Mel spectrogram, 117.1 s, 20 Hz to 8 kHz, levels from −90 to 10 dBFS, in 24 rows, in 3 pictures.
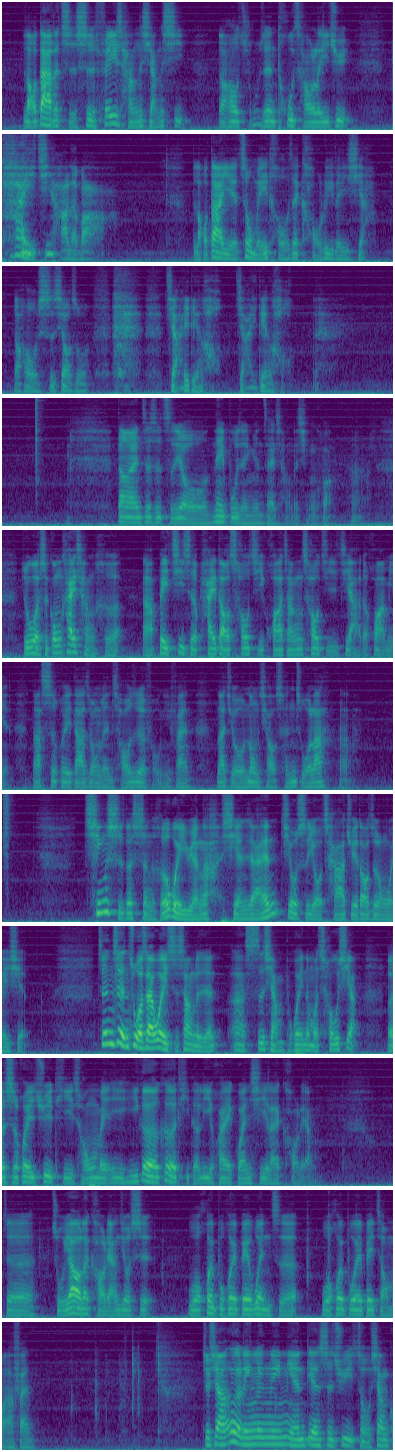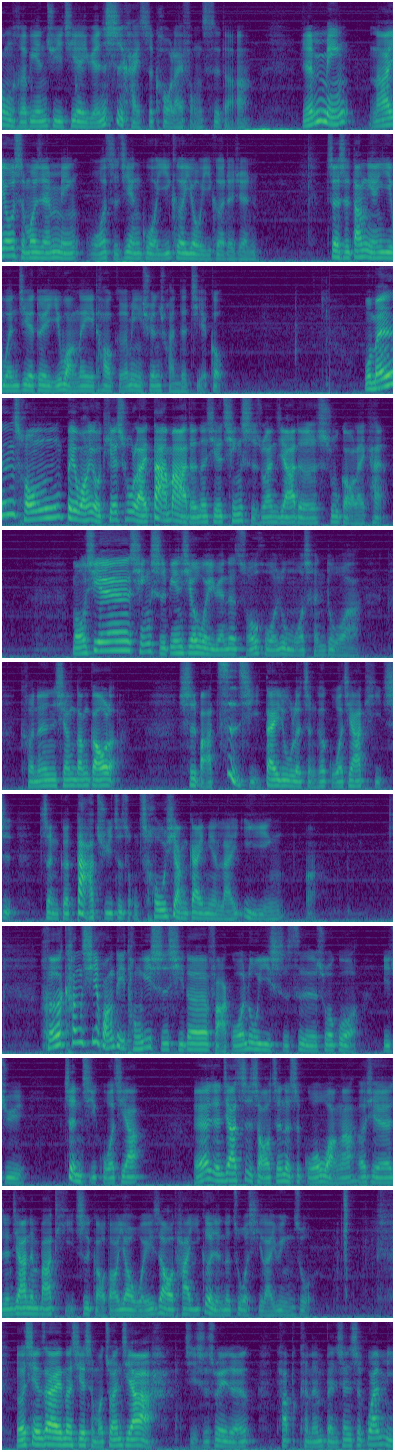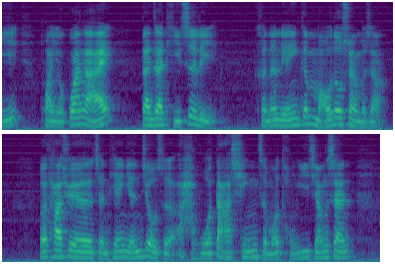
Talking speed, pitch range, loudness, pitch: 225 characters per minute, 100-135 Hz, -28 LUFS, 115 Hz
